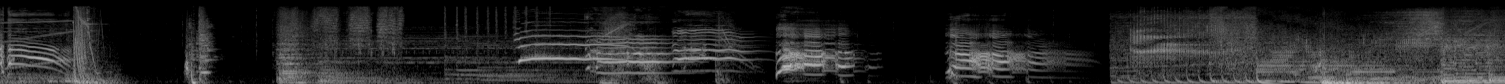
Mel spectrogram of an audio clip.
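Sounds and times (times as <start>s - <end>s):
cartoon characters wailing: 5.1s - 8.8s.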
